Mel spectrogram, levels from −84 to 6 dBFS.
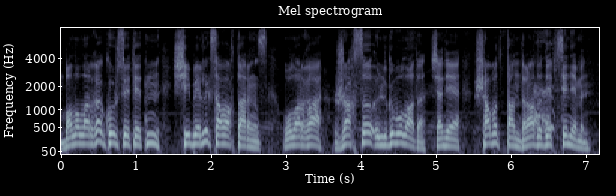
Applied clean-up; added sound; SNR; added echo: none; Bark; 6 dB; none.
